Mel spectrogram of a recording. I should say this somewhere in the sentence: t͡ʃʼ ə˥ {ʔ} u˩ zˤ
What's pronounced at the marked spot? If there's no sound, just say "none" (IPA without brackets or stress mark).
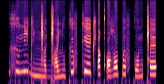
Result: qʼ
